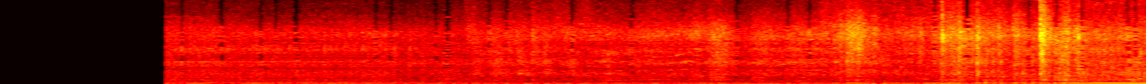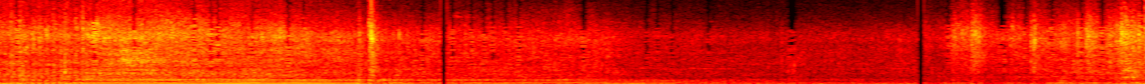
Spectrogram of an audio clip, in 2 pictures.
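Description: Rally car engine at high revs, cutting in just under a second in and rising in pitch as the car accelerates, loudest around the middle, with gear-change dips after.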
